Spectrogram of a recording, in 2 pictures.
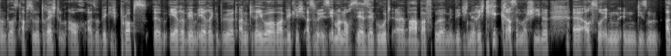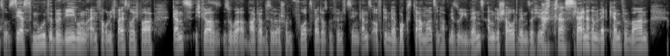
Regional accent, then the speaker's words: Mannheim, Baden-Württemberg, Germany; wissen, ich bin Mannheimer.

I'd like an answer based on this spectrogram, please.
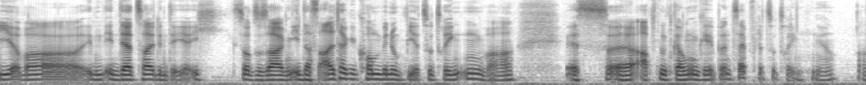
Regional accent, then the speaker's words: Baden-Württemberg, Germany; born there; accent: Kurpfalz; Hört man wahrscheinlich schon an meinem noch leichten kurpfälzischen Singsang, den ich mit drin habe. Ich komme aus dem Nordbadischen gebürtig

